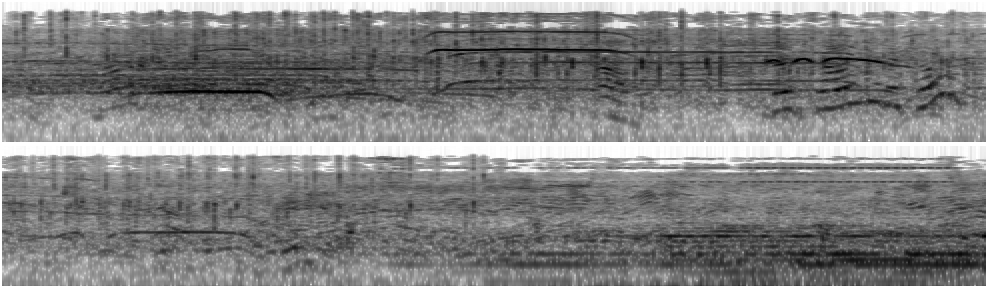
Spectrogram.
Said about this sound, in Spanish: Vamos a dejar con ustedes, con un tremendo, tremendísimo aplauso a Alisa Carson.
